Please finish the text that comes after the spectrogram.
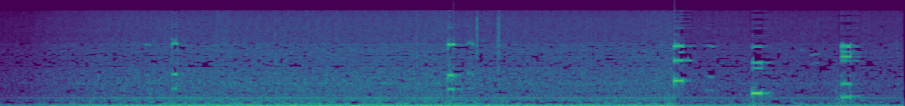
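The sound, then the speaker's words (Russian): Several short electronic beeps and blips chirp at irregular intervals over a steady background hiss and low hum, growing busier toward the end; no one speaks. “Бип-бип — это то, что мы изуродовали SFX.”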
